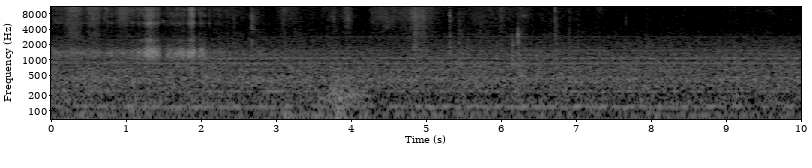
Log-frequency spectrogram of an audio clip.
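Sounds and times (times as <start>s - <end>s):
pencil scratching on paper: 1.1s - 2.1s.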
